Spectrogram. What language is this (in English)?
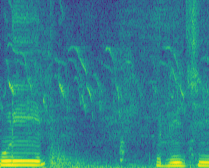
Santali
